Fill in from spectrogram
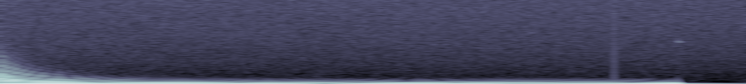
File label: synth bass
